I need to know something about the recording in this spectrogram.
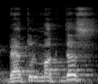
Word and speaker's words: بیت المقدس: چلیں بیت المقدس اس کا اصل تلفظ ہے جس کے تحت اس لفظ کو بولا جا سکتا ہے.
